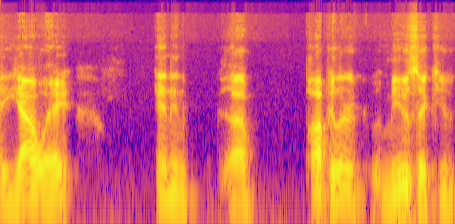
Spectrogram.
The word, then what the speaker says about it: Yahweh: Because of Nehemiah, we can pronounce the name of God. And so when we encounter this, we can say Yahweh.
